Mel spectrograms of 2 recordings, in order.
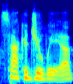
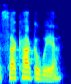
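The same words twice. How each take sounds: First: Sacagawea with a J sound in the middle; wrong pronunciation. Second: Sacagawea with a hard G, no J sound; correct pronunciation. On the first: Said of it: "correct pronunciation of her name, not Sacagawea". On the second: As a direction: say Sacagawea with a hard G, "sa-KAH-guh-wee-uh". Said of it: "correct pronunciation of her name". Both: Shown as a demonstration.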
